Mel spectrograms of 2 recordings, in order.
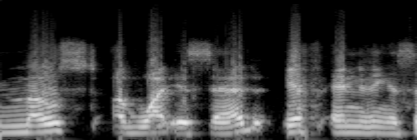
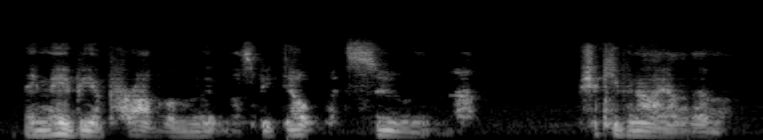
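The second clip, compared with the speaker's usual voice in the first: very hushed, very low half-whisper; 9 semitones lower, 16 dB quieter than usual. Narrator voices a woman half-whispering her reply to a man, very low hushed half-whisper. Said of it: "whisper to the other in a very, very low, hushed tone".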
